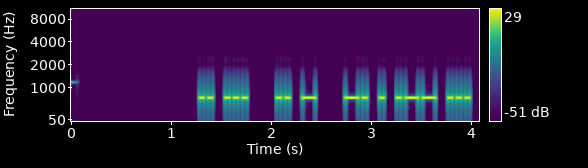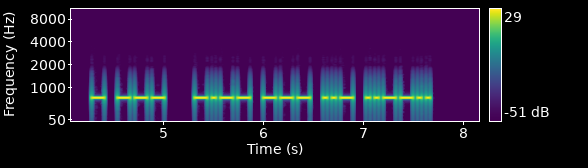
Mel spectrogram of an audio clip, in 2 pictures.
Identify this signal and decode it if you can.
Morse code, heard as a keyed tone, about 28 wpm, 700 Hz. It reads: IS IT NEWS TO YOU?
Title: Sentences from Top 800 Words 28wpm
